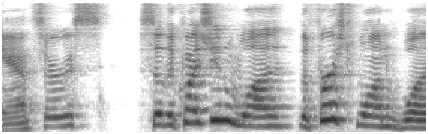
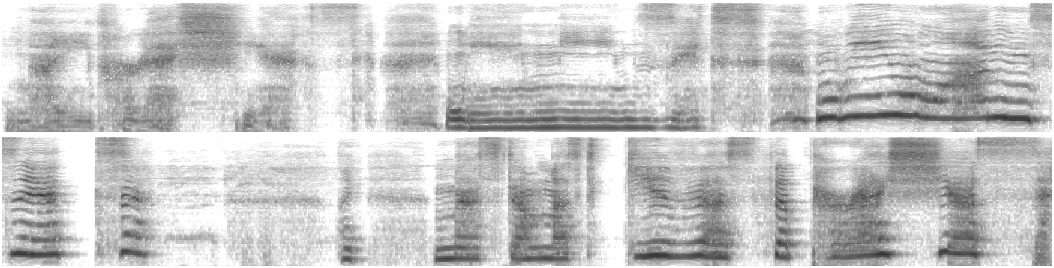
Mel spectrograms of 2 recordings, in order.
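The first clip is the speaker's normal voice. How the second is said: very slow, drawn-out creature voice, swinging pitch; 7 semitones higher than usual. Showing off impressions, the speaker does a Gollum impression. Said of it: "I could do a good Golem".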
